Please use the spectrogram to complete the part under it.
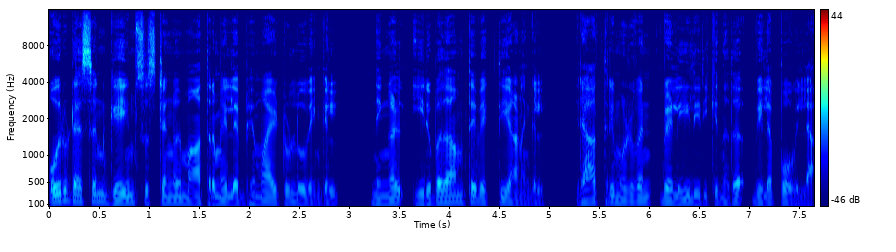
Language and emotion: Malayalam, neutral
